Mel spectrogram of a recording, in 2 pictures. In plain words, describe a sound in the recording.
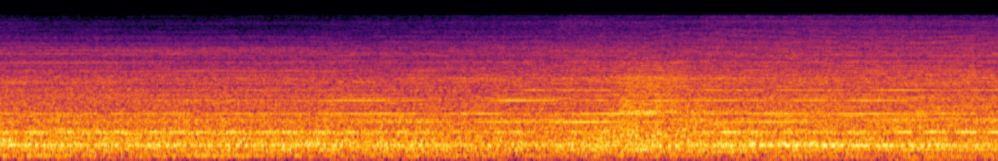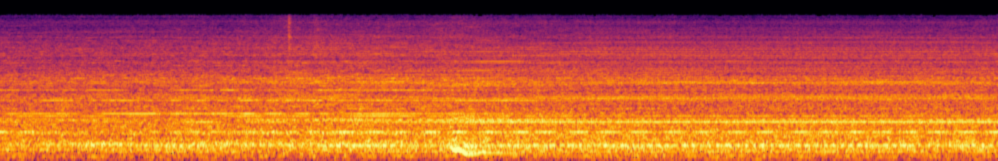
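Large machinery hums steadily in a big echoing hall.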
